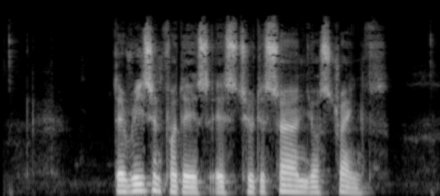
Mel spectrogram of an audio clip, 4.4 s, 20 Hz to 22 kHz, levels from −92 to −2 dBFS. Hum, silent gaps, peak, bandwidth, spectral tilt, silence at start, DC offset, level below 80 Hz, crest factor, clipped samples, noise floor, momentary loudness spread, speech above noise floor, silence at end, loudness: none; none; -6 dBFS; 16 kHz; -4 dB/octave; 1.15 s; under 0.1%; -62 dBFS; 18 dB; under 0.1%; -71 dBFS; 8 LU; 49 dB; 0.6 s; -22 LUFS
